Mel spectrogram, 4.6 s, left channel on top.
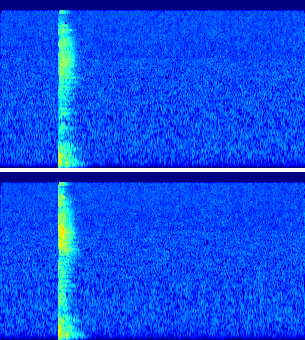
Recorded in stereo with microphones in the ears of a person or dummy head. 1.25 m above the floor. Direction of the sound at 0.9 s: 45° right (ahead or behind).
